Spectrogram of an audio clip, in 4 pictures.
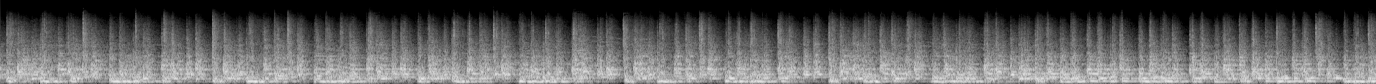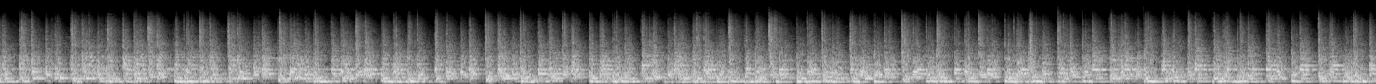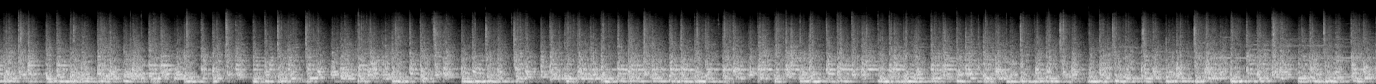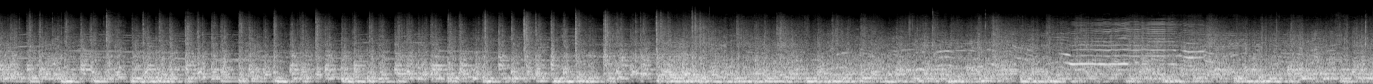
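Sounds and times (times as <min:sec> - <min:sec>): barrel drums playing rhythm: 0:00.0 - 0:55.0.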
